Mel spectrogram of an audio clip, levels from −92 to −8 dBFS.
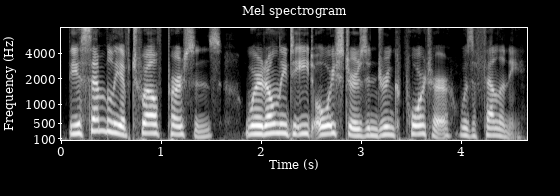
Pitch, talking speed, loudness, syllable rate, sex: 200 Hz, 220 wpm, -17 LUFS, 6.4 syllables/s, female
